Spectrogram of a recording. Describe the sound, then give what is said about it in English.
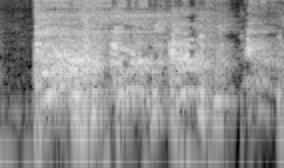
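A loud fit of coughing: several harsh, raspy coughs in quick succession with a short pause before the last one. No talking. “First of all, cough warning.”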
